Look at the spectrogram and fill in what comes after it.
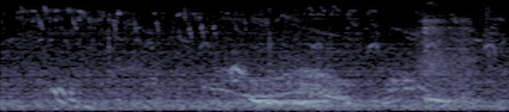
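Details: Lions at a buffalo kill at sunrise growl and snarl in rough, uneven bursts that rise and fall over a few seconds as two older cubs fight over the buffalo tail and adults intervene, against a quiet outdoor background.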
